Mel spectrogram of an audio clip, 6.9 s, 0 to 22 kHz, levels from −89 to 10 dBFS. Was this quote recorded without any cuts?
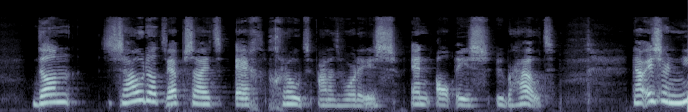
no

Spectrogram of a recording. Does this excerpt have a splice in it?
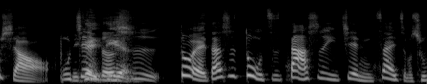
yes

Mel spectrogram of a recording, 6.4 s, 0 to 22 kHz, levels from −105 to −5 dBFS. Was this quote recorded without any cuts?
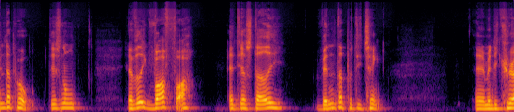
yes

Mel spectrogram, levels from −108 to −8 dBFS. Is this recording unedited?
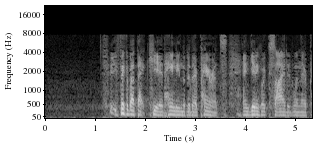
no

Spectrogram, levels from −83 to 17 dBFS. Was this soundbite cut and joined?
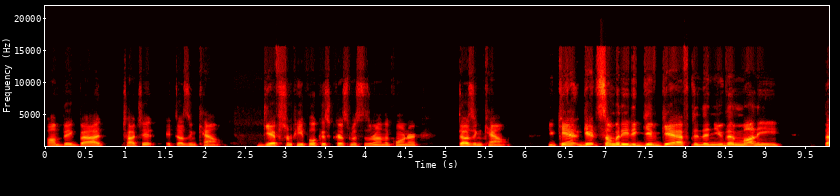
yes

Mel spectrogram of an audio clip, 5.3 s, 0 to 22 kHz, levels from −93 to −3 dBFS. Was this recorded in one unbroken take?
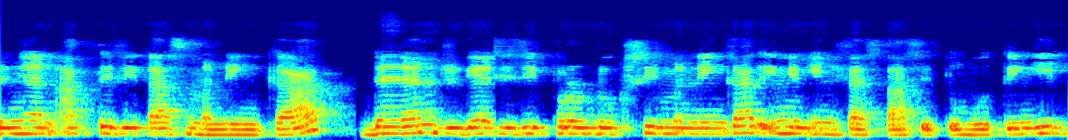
no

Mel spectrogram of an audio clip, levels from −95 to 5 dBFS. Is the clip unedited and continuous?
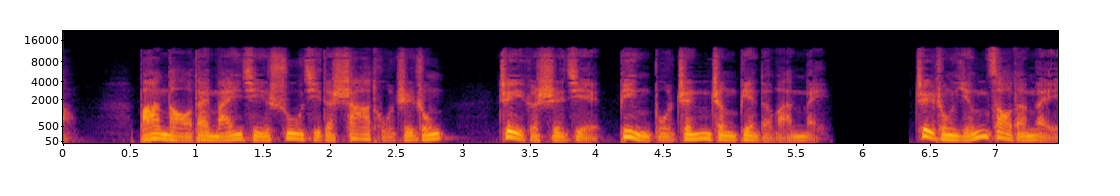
yes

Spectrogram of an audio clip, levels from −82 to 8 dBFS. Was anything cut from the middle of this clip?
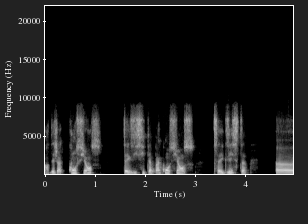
yes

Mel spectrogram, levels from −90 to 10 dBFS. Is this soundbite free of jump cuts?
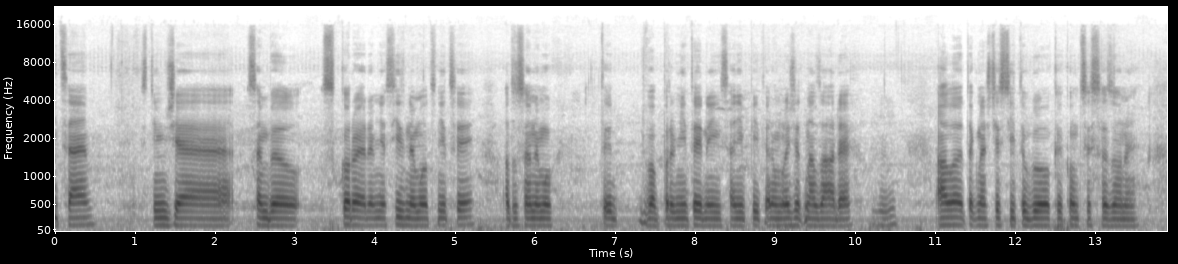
yes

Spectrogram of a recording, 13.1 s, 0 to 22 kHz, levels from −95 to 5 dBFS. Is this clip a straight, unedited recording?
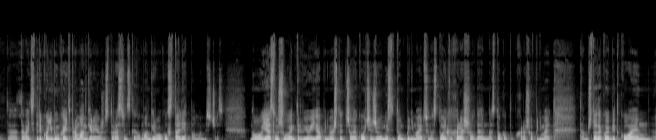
yes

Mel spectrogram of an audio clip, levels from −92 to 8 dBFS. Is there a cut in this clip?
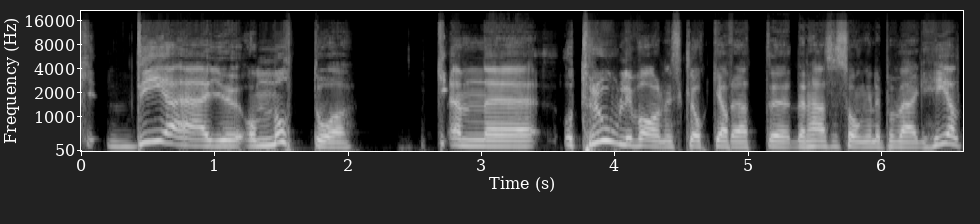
yes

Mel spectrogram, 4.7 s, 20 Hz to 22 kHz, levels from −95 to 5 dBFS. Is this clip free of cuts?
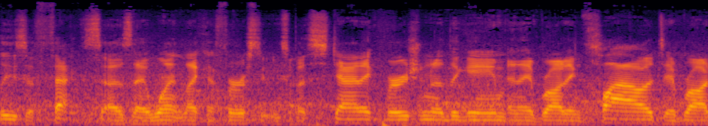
no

